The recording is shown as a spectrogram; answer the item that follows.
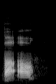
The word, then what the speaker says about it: Baal: Now, you may know him as Baal, but I was taught to pronounce it Baal.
